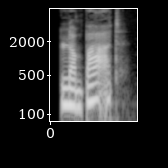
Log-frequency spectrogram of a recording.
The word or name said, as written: lombard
